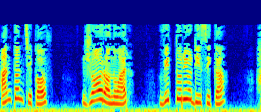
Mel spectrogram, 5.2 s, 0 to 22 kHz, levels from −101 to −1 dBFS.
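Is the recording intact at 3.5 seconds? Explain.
No. From 3.49 to 3.52 s, a pre-echo puts a brief hiss, about 32 ms long, just ahead of a sharp speech onset, and the onset itself sounds softened. The codec spreads its quantisation noise across a whole transform block, so noise scaled for the loud attack also fills the quiet gap before it. Unlike a click or a dropout, it is a smear of noise that grows into the attack, not a discrete tick or silence.

Heavy compression damage runs through the whole clip, including this moment, and is likely Vorbis compression at a low bitrate. Nothing sounds above about 9.7 kHz, and the treble that remains is coarse, hissy and grainy, with tones roughened and consonant edges blurred. That sets it apart from a plain low-pass filter, which would dull the top cleanly, and from broadband background noise, which would not follow the speech's own spectral detail.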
